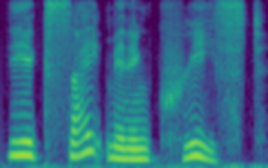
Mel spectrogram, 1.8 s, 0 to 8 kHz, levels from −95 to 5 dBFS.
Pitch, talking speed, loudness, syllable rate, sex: 205 Hz, 100 wpm, -17 LUFS, 4.8 syllables/s, female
